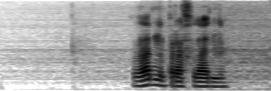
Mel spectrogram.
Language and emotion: Russian, neutral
